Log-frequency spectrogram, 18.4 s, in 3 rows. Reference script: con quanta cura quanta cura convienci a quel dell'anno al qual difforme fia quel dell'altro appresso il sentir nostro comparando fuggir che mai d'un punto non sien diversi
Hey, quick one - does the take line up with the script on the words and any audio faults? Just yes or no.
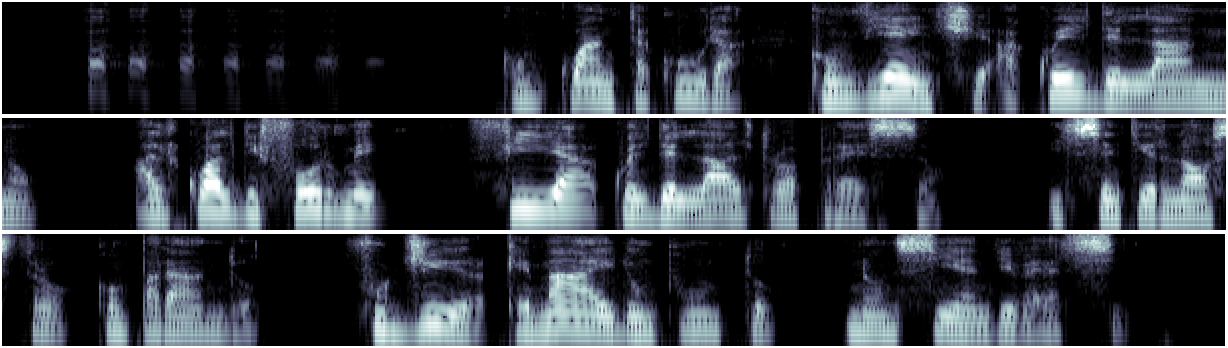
no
